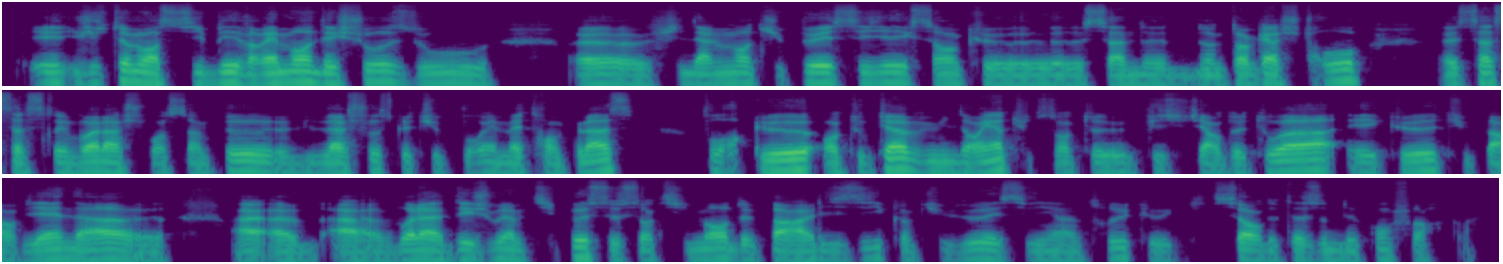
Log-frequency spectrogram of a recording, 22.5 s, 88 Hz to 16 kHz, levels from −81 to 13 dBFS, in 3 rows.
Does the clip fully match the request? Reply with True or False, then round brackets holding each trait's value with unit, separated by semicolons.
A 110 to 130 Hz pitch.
False (95 Hz)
